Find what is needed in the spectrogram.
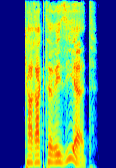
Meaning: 1. past participle of charakterisieren 2. inflection of charakterisieren: third-person singular present 3. inflection of charakterisieren: second-person plural present
- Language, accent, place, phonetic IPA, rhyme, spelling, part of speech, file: German, Germany, Berlin, [kaʁakteʁiˈziːɐ̯t], -iːɐ̯t, charakterisiert, verb, De-charakterisiert.ogg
